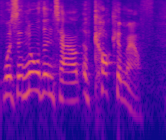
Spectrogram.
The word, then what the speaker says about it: Cockermouth: the northern town of cocker mouth that's that's how you pronounce it Cocker mouth this isn't Katie Spencer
